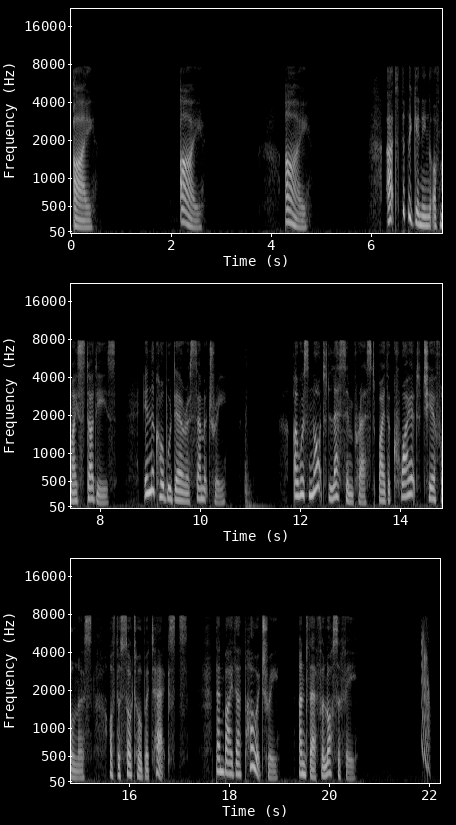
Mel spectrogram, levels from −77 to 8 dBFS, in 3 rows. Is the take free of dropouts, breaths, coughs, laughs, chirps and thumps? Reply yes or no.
no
